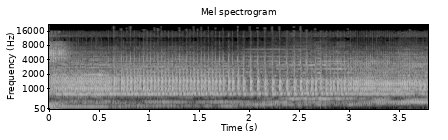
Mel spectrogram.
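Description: A wooden bedroom door creaks open slowly, a loud drawn-out groan with a grainy, stuttering rasp that tightens into rapid pulses midway and then eases off. No voices are heard.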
